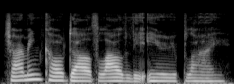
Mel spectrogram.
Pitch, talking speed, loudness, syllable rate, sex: 165 Hz, 155 wpm, -16 LUFS, 4.4 syllables/s, female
